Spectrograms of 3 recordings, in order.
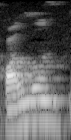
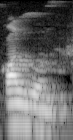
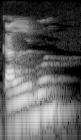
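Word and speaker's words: قلب: Qaf biru menjadi K dalam kata qalbun, itu siapa tahu kita mau mengatakan qalbun hati, tapi kita baca dengan bunyi kalbun, itu berarti anjing.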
